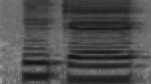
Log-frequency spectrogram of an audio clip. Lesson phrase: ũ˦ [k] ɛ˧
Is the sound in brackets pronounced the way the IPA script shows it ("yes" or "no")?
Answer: yes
